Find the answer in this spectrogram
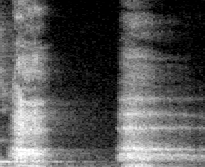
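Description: A man sighing into a handheld microphone, a breath of wordless awe. A short breath comes first, then a longer sigh that fades away.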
